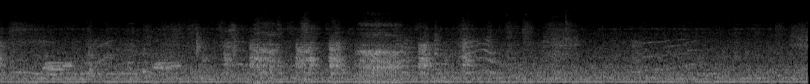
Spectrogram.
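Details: A Rottweiler mother gives short, harsh warning sounds to keep the male, the puppies' sire, away from her newborn puppies, which are only hours old.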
